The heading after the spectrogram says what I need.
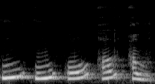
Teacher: ऐसे स्वर जिनका उच्चारण करते समय या बोलते समय जो होठ का आकार होता है वो पूरा क्या हो जाता है? गोल हो जाता है, तो उसे क्या कहते हैं? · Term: वृत्ताकार स्वर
